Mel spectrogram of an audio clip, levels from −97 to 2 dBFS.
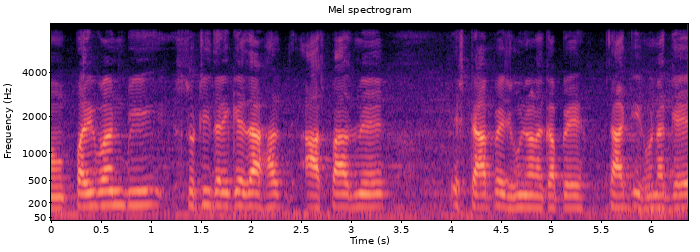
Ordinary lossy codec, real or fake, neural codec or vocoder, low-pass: none; real; none; 7.2 kHz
